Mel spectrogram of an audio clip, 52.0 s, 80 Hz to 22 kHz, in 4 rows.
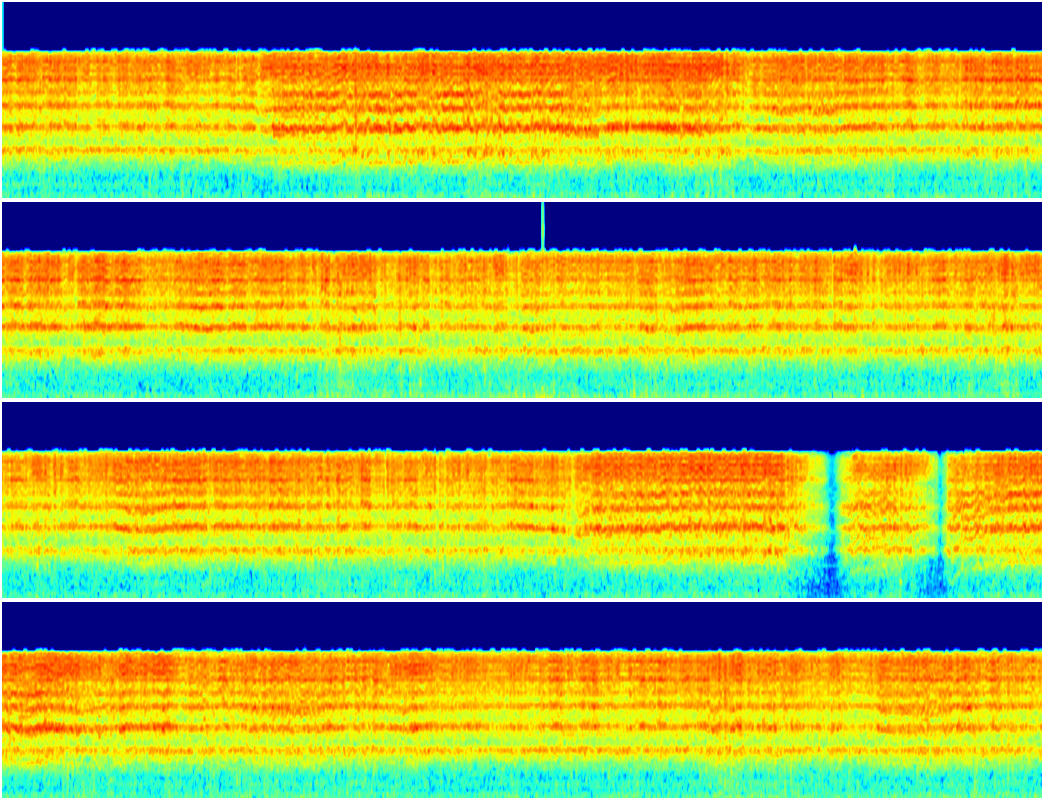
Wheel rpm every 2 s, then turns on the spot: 230, 220, 190, 200, 220, 230, 230, 230, 230, 230, 220, 230, 230, 230, 230, 230, 220, 180, 90, 170, 220, 210, 230, 240, 230, 220.
none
